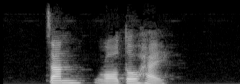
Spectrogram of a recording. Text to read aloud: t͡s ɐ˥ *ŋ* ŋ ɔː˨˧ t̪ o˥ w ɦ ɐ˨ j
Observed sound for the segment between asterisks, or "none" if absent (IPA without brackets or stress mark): n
